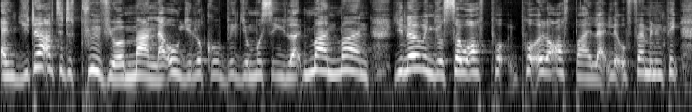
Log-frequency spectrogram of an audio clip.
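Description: A woman with an animated tone at a fairly high pitch, a very fast pace, hardly any pauses and ordinary pitch variation. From Nottingham, England. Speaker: radio presenter and model. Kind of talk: casual chat. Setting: studio.

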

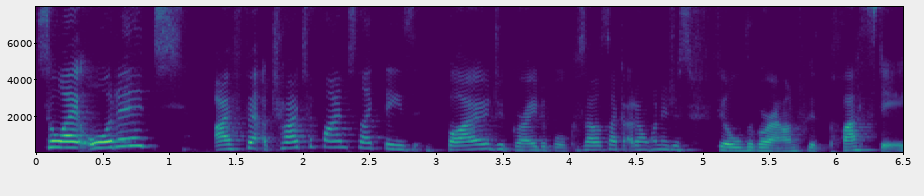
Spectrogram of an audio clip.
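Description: In an Australian accent, a woman talks at a fairly quick pace with very wide pitch swings against a quiet background. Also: fairly high pitch for a woman. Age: 30s. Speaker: podcaster and wedding guest interviewee. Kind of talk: casual interview chat. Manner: animated, dramatic, laughs often.

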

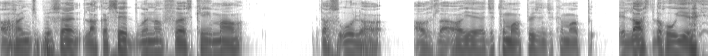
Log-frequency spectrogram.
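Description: A man's fairly low, monotone, flat voice at a very fast pace, in a dry, close sound with no echo. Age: 30s. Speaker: podcaster. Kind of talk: interview. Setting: studio.

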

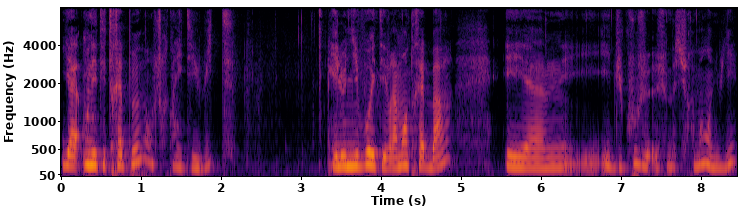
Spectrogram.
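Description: A woman's dark, mellow, somewhat breathy voice moves at a moderate pace with ordinary pitch variation and long, frequent pauses. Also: big swings in loudness. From Alsace, France (Mulhouse). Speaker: pastry entrepreneur, former neuroscientist. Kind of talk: casual interview chat. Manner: hesitant, many fillers and repetitions.

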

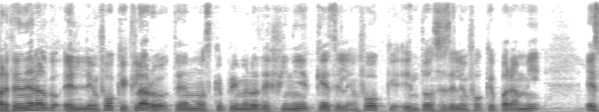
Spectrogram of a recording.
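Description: Using a normal speaking voice, this man holds a medium pitch and keeps his intonation fairly even. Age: 20s. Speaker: young trader and online entrepreneur. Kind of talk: casual interview.

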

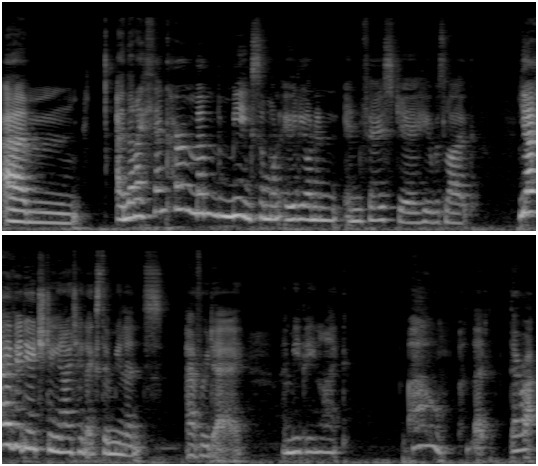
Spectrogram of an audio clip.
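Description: Her voice fairly high in pitch, a woman moves through very wide pitch swings. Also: moderate pace. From northern England, Newcastle. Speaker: university student. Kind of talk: casual chat.

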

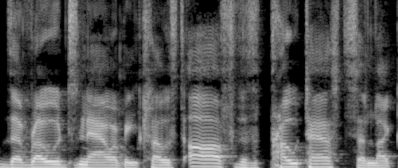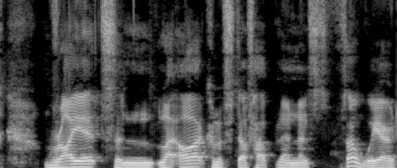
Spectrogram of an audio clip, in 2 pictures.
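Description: A man with an Irish accent, medium pitch, ordinary pitch variation, a fairly slow pace and very even loudness. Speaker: podcast co-host. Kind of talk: casual chat. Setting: remote recording.

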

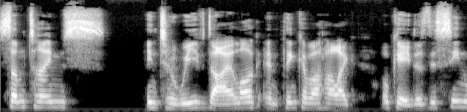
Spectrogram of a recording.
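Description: Against a quiet background, a man with a Brazilian accent speaks at a moderate pace and fairly high pitch in a monotone, flat intonation. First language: Portuguese. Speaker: podcast host. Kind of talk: casual chat. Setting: video call.

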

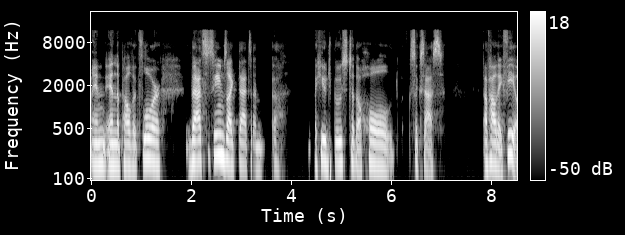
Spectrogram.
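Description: Over a quiet background, a woman with a very deep, low pitch and an American accent speaks with long, frequent pauses. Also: ordinary pitch variation, fairly slow pace. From Michigan, US Midwest. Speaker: holistic dentist. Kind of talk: casual interview chat.

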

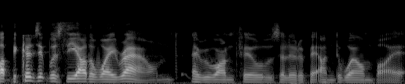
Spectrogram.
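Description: A man uses an ordinary speaking voice at a fairly low pitch, his intonation fairly even at a moderate pace. The recording is very clean, with a silent background. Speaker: podcast guest. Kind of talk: casual chat.

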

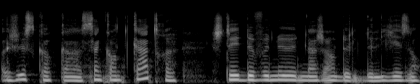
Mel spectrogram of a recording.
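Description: A very slow woman's voice at medium pitch, dark and mellow in tone, with fairly even intonation and a dry, close sound with no echo. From Vietnam. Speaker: activist and former war reporter. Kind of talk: interview. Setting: at home. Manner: halting.

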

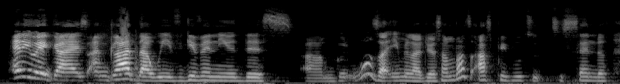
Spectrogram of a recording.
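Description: A woman talks at a fairly quick pace in a medium pitch with ordinary variation. Her loudness swings widely, and there is noticeable background noise. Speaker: podcast co-host. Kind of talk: casual chat.

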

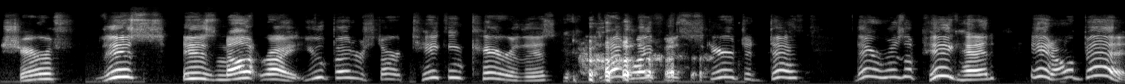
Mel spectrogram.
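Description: Someone uses a high-pitched, put-on character voice at a very slow pace. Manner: stiff, flat, overdubbed.

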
